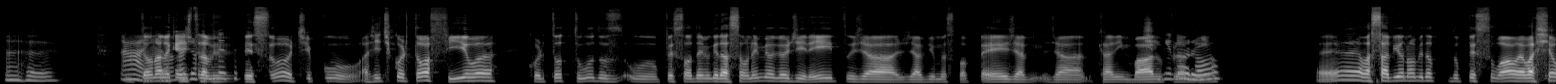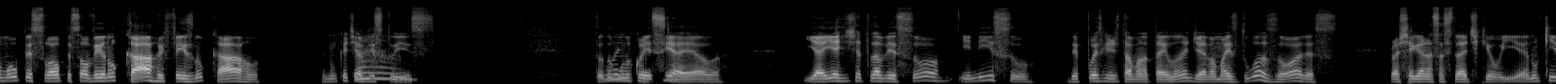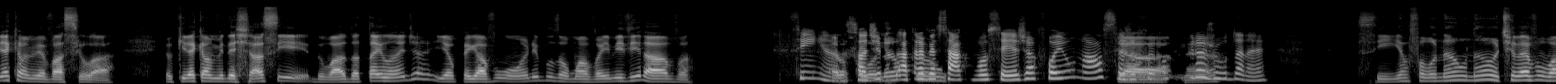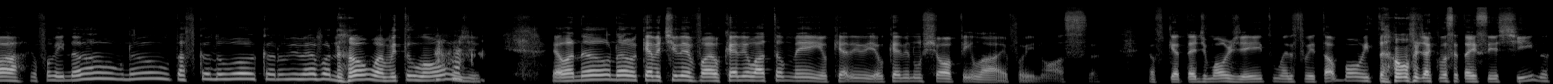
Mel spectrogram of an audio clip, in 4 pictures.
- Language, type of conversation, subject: Portuguese, podcast, Você pode me contar uma história de hospitalidade que recebeu durante uma viagem pela sua região?
- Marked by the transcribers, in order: gasp; chuckle; laughing while speaking: "Tá bom"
